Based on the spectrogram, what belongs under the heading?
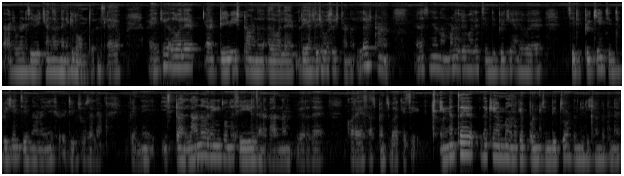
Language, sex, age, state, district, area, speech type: Malayalam, male, 18-30, Kerala, Wayanad, rural, spontaneous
